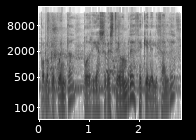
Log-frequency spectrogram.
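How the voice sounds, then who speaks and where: Brisk, low-voiced male narrator. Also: very animated. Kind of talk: scripted documentary narration.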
